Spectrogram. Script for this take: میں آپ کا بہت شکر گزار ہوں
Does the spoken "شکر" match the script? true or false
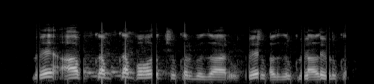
true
